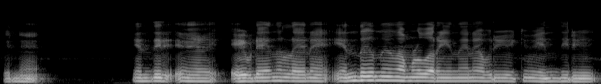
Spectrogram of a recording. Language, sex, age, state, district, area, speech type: Malayalam, female, 45-60, Kerala, Palakkad, rural, spontaneous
